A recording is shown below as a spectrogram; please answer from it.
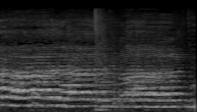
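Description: Several voices singing a Tagalog love song together as a harana serenade, the tune held in long, sustained notes.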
